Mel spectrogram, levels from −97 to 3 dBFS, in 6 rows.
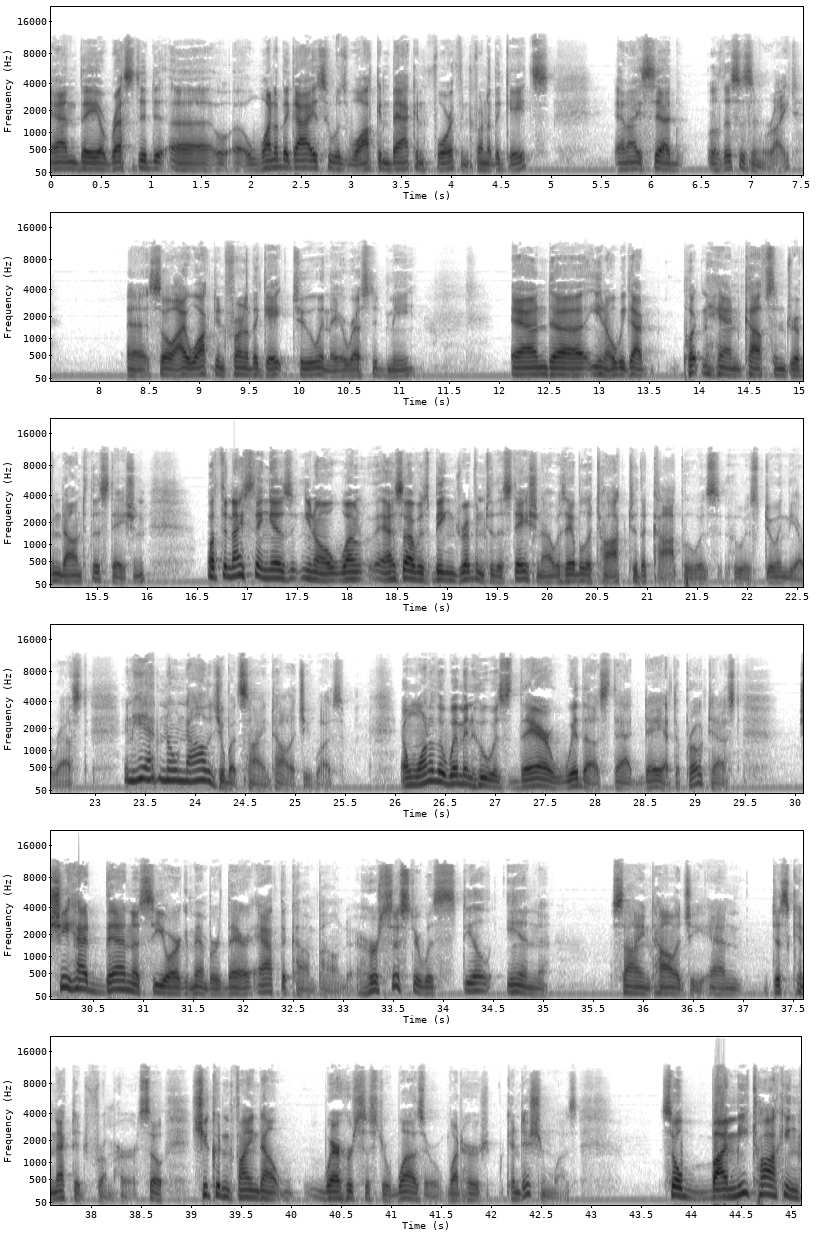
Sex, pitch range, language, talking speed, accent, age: male, 95-125 Hz, English, 200 wpm, American, 50-69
